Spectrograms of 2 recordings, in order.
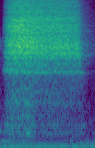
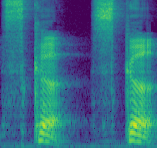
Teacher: it's not gonna be sh anymore, but it's gonna be sk, sk, like the English word skill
